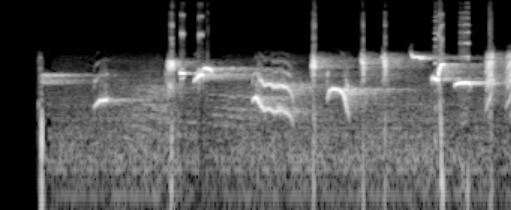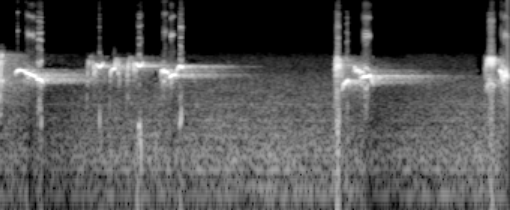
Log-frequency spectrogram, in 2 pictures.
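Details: Songbird singing a loud, varied song of clear whistled notes, sliding phrases and sharp clicks, with pauses between bursts; no other sounds.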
